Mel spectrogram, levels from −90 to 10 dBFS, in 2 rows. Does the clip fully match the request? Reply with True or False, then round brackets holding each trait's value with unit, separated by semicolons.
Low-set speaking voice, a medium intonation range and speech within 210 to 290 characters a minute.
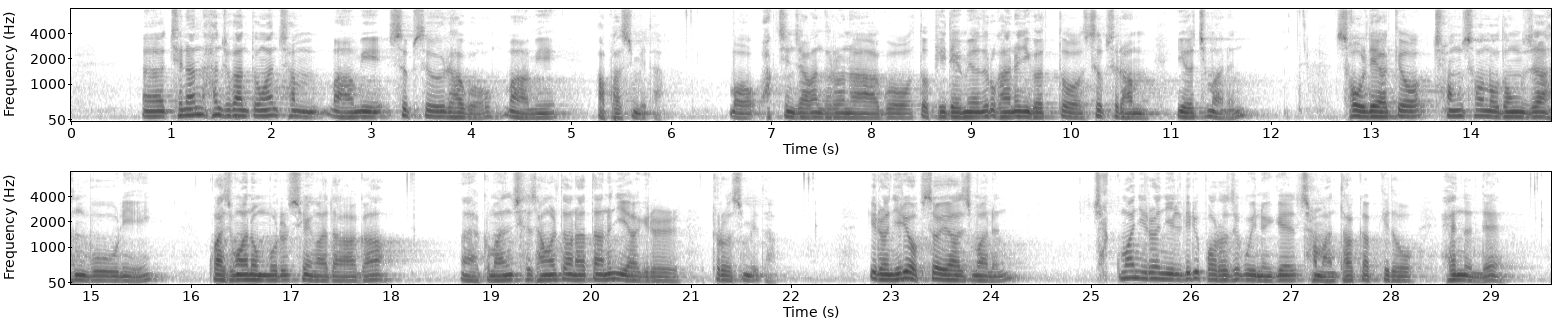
True (125 Hz; 3.0 semitones; 260 characters per minute)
